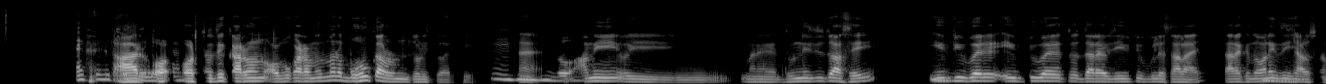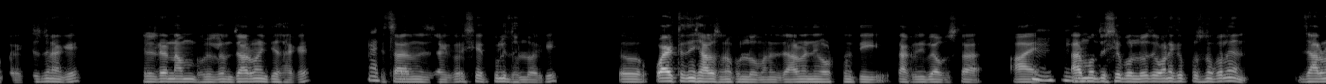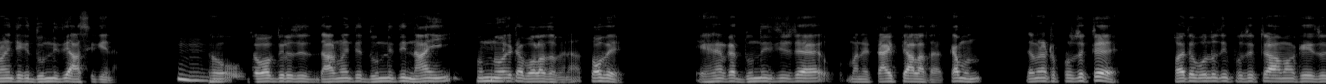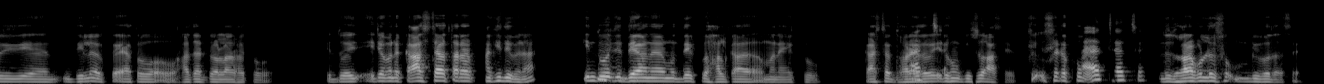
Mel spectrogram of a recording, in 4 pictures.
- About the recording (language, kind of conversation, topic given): Bengali, unstructured, সমাজে বেআইনি কার্যকলাপ কেন বাড়ছে?
- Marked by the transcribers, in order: "জার্মানিতে" said as "সারমানিতে"; cough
